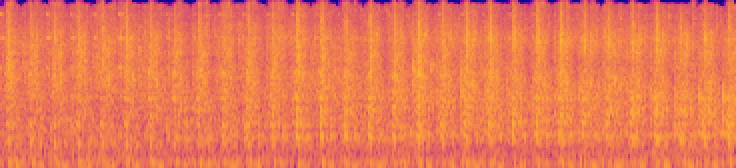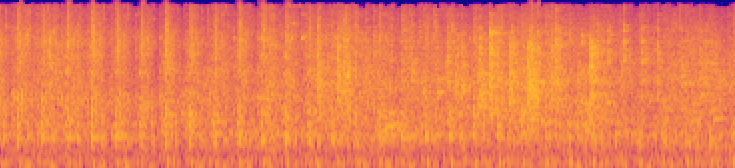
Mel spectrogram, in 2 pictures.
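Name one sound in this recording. An old tractor engine chugs with a fast, even putter close by.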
